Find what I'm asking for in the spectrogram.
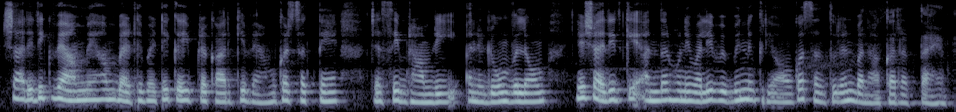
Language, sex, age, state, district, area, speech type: Hindi, male, 30-45, Madhya Pradesh, Balaghat, rural, spontaneous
